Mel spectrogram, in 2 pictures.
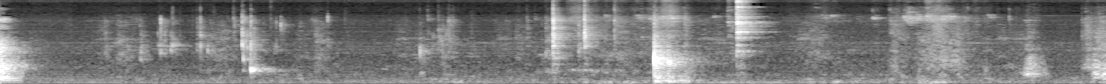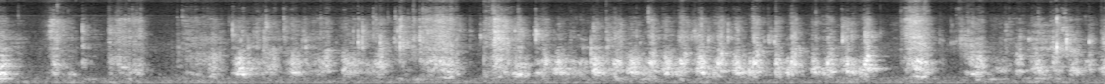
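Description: Aloe vera herbal juice, thinned with a little water, is swished and poured through a strainer. Irregular splashes and trickles come with occasional clinks of a utensil against a vessel, growing busier toward the end.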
